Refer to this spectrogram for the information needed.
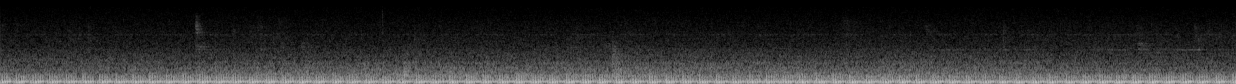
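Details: Container ship MAERSK TAIKUNG moored at Genoa Pra' port, 1 a.m., recorded over 1 km away: deep, even, unbroken thumping about two beats a second over low rumble, rhythmic banging. Cause suspected, not confirmed.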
